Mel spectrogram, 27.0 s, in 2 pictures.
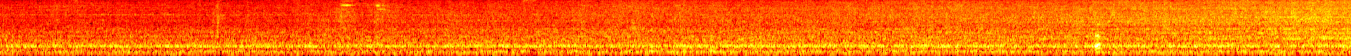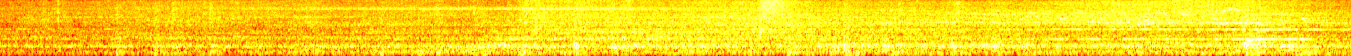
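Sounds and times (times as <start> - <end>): train wheels rumbling on rail: 8.7 - 27.0.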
